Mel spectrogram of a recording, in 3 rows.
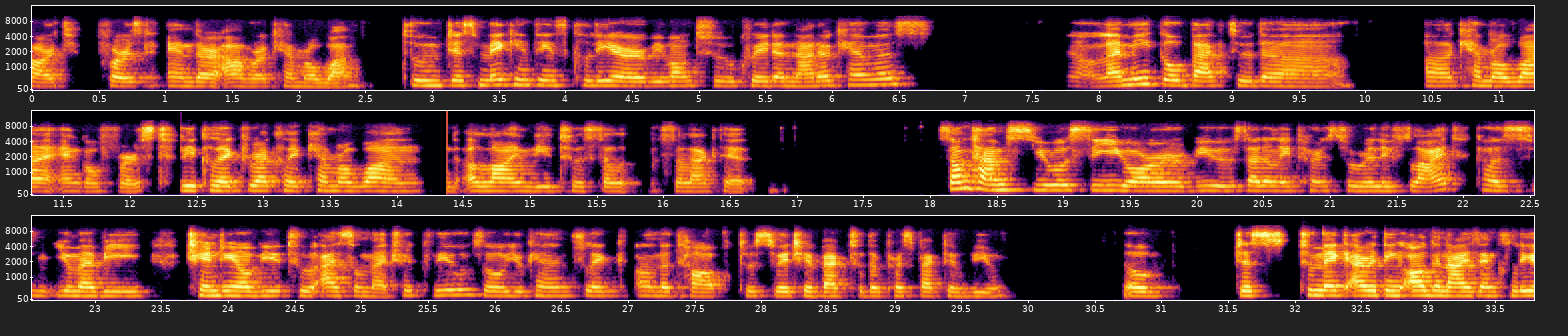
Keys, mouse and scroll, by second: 2.3 click, 3.4 click, 4.1 right click, 7.4 click, 9.8-10.3 drag, 10.4 click, 10.9 right click, 14.6 click, 16.8 click, 17.8 click, 27.6 click, 30.4 click, 31.6 click, 32.0 right click.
